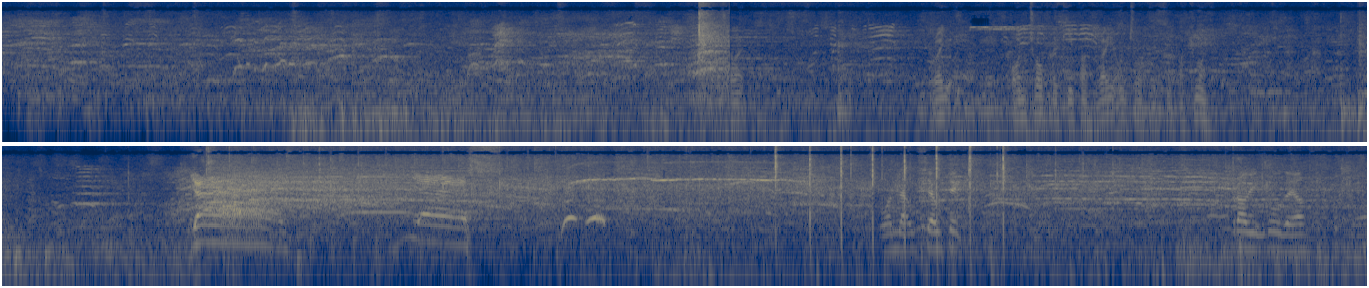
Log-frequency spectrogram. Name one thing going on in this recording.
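Women footballers shout to each other across an outdoor pitch.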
